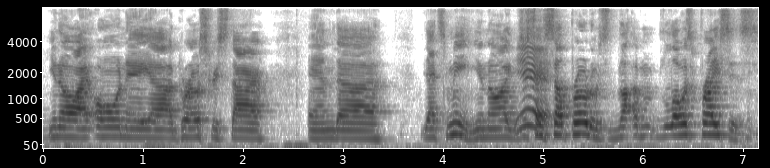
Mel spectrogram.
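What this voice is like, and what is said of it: Bad put-on Chicago accent. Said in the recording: “I did my bad Chicago accent the entire time.”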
